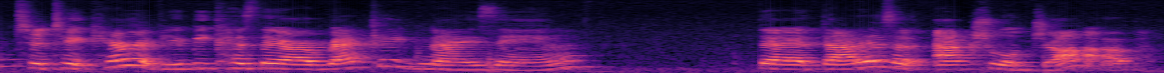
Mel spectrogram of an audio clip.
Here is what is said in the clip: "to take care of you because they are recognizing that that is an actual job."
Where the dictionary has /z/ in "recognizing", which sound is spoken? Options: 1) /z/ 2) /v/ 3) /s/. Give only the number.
1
